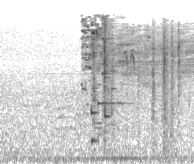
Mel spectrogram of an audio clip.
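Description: An electronic device chirps with short beeps.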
